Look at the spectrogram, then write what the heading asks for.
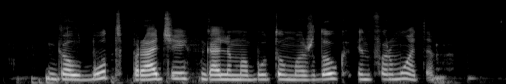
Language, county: Lithuanian, Vilnius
